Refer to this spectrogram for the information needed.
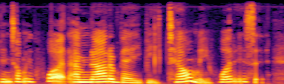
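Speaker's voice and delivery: put-on high, tearful, wailing little-girl screech. Retelling own childhood outburst in the kitchen: imitating a screaming, crying little girl. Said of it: "just screamed, screeched, and cried and said".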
